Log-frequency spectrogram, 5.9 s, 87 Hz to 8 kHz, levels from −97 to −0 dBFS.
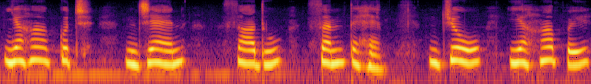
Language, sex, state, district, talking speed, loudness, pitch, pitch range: Hindi, female, Bihar, West Champaran, 90 wpm, -13 LUFS, 275 Hz, 250-290 Hz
